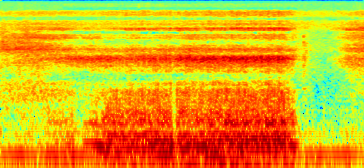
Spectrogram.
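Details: Ibuki, a Golden Retriever, snores in deep sleep: a single rasping inhaled snore of about one and a half seconds that stops sharply, with a faint constant hum behind it, smartphone recording.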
